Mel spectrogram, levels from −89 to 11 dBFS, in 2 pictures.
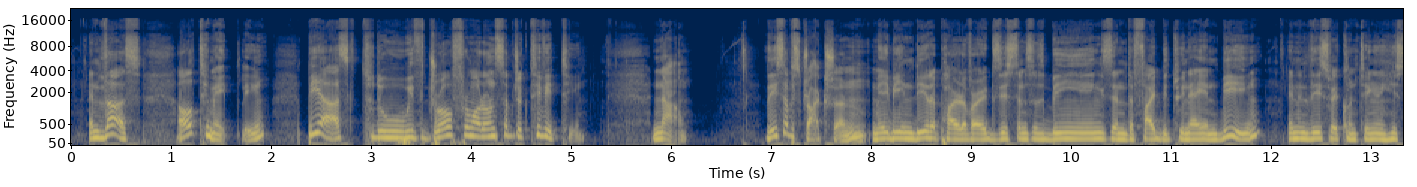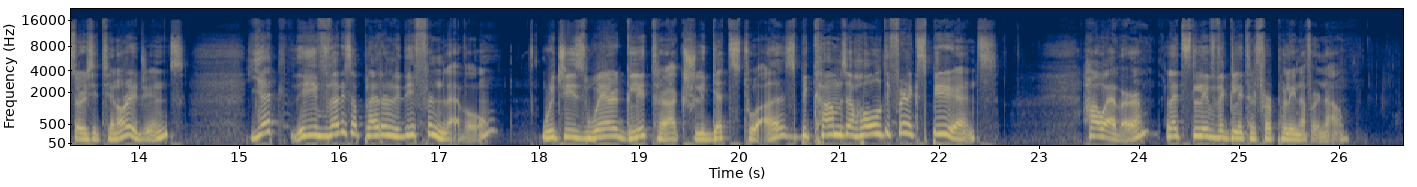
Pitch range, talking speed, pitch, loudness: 130-200 Hz, 160 wpm, 150 Hz, -16 LUFS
